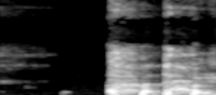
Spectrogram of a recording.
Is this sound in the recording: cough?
yes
